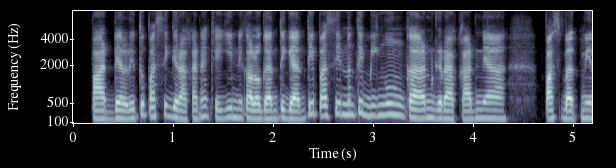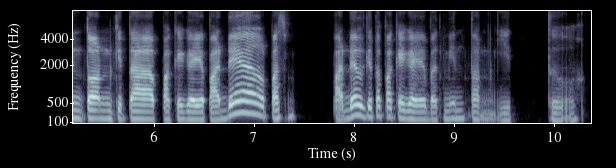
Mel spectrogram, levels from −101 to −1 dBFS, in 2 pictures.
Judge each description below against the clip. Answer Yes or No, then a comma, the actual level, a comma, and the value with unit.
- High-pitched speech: No, medium, 170 Hz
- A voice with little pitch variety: No, average, 4.4 semitones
